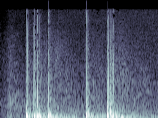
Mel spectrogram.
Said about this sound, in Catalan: enceníem focs d'artifici al carrer.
